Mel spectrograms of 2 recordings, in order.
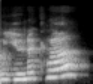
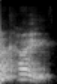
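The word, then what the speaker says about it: unakite: So we have the yellow Unica. Yellow. Unicite. Why are you saying Unica? Oh, I'm sorry. Unicite.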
